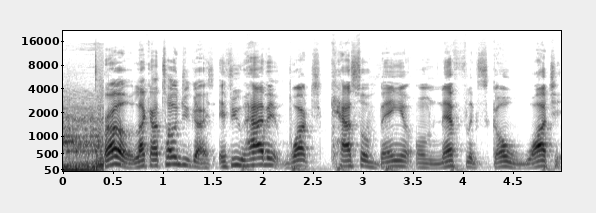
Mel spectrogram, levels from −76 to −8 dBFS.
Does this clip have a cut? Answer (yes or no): no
